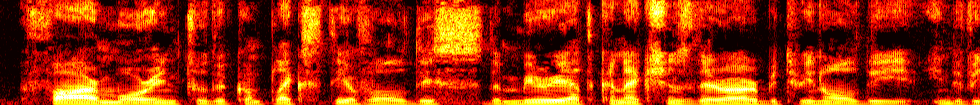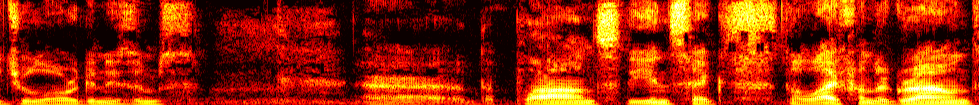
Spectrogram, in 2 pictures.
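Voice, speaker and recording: A man talking reflectively while walking on a forest path outdoors, pausing often with fillers and lifting his voice on key points. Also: fairly low pitch, darkish tone. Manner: thoughtful, many pauses and fillers, rising emphasis on key points. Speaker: nature video essayist.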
